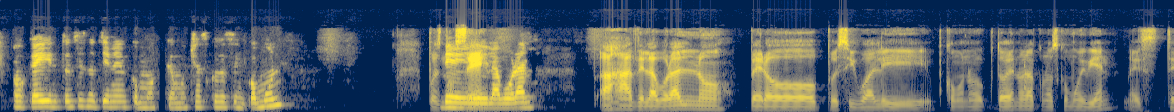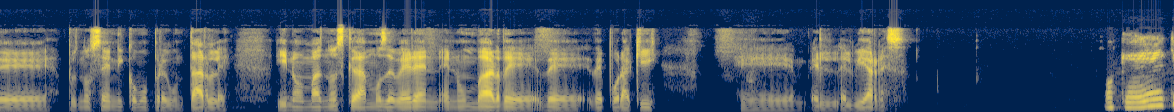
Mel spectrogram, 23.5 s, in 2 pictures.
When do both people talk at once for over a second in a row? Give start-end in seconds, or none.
none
